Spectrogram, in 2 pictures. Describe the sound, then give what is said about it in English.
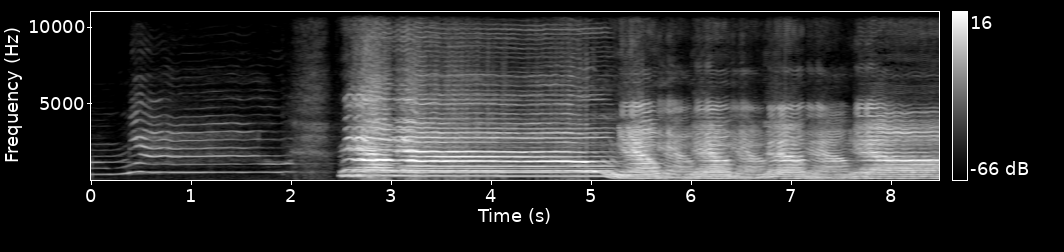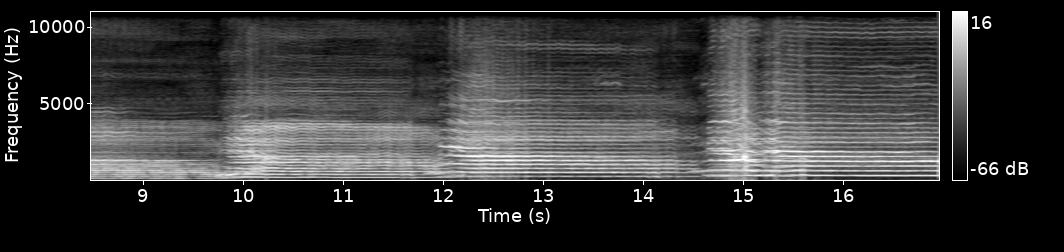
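Cat meows from a cat choir arranged into a musical track, a piece from 2001: A Space Odyssey, with sustained pitched notes gliding over a steady low bass line. It is loud and continuous after a brief, quieter opening. “Meow, that's what I call music. Let's hear a track from it.”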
